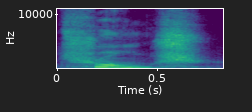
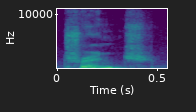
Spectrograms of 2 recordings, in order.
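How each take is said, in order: First: The word is said with a French pronunciation. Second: The word is said with an English pronunciation. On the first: "to use the French pronunciation" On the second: "or trench"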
